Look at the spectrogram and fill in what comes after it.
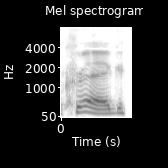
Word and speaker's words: Krieg: But General Krieg, and I would have not pronounced it Krieg. I would have pronounced it Craig based on how it's spelled.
